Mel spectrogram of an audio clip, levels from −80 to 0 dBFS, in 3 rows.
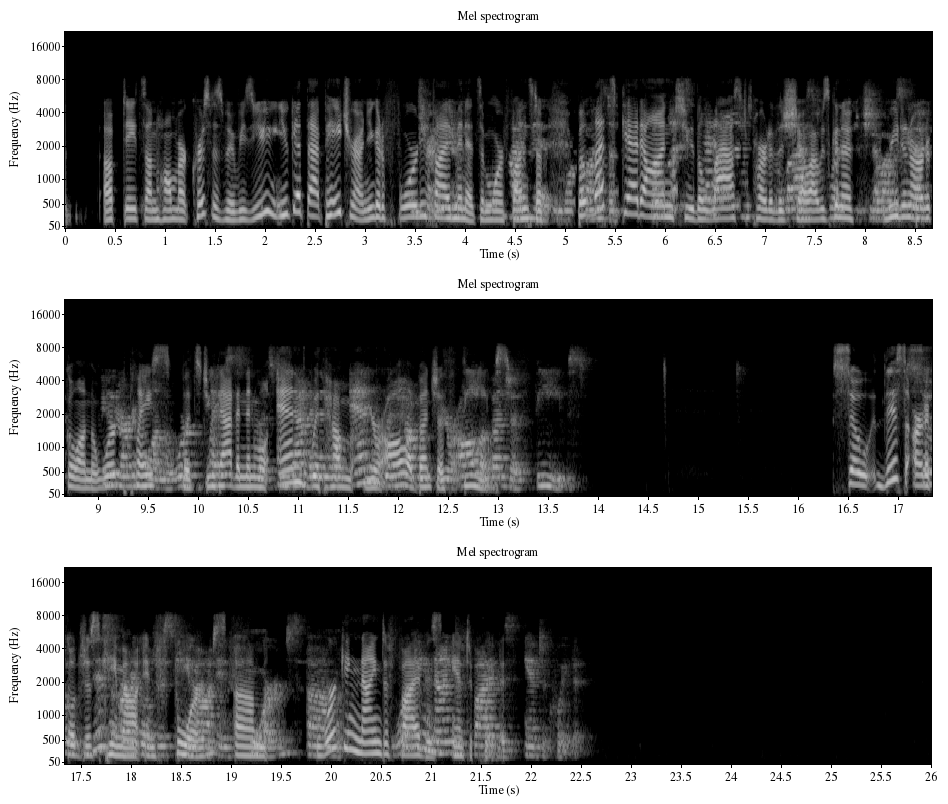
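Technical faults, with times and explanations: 3.46–8.69 s, 9.01–13.97 s, 15.37–15.44 s, 17.09–20.16 s and 20.59–22.62 s: echo leak. A copy of the talk trails about 725 ms behind, only around 5 dB down, with a barely-there scrap at 15.4 s. It's likely a far-end speakerphone whose echo canceller let its mic pickup back into the call.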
